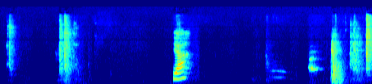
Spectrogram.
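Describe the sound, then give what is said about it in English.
A couple of separate knocks on a door by a five-year-old girl, a short spoken reply, then the rustle and thud of the door being opened, moderately loud. “My daughter is knocking, and this is one of the reasons why I cannot listen to the podcast often.”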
